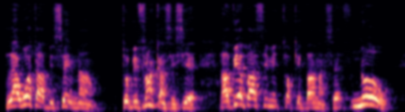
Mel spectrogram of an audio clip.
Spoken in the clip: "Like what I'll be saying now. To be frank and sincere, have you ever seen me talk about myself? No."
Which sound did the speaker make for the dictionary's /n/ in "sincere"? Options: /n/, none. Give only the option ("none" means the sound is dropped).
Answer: none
